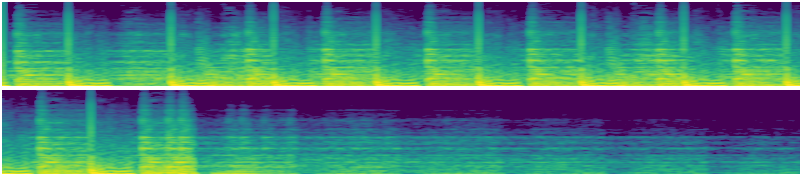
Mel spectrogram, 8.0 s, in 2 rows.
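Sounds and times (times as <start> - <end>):
Brazilian phonk music: 0.0 - 5.7.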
